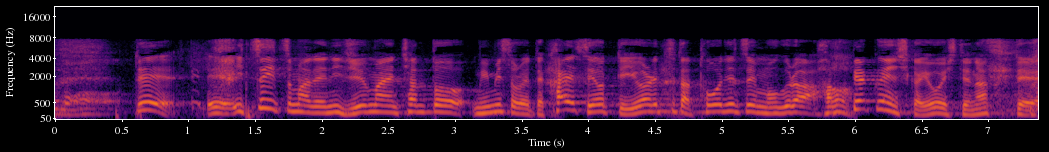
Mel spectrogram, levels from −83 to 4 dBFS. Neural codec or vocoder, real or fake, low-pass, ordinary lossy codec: none; real; none; none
